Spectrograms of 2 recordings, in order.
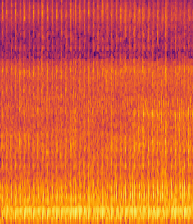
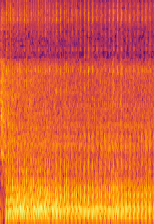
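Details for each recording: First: Yamaha Virago V-twin after carb clean, new spark plugs and exhaust swap, front cylinder earlier suspected not firing: light rapid tick three to four per second on loping idle while warming up; cause not determined. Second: Yamaha Virago after carb clean: front cylinder previously not firing; with new spark plug fitted, loud even V-twin idle, steady lumpy beat, no misses; both cylinders firing, runs smoothly, a tick returns.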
